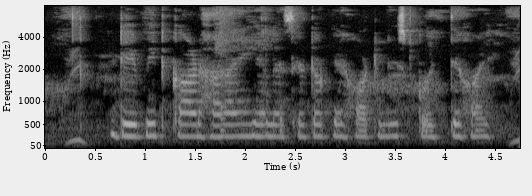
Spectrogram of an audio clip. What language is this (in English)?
Bangla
